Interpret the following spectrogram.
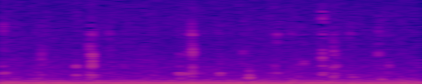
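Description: Faint computer keyboard keystrokes, a few scattered clicks as a file is edited and saved in a text editor, over a steady low hum.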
